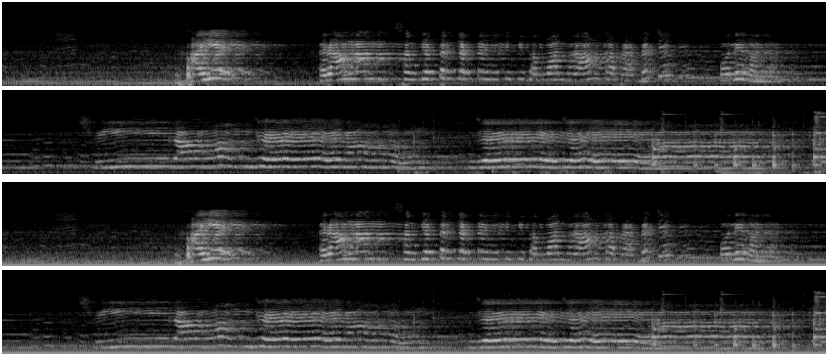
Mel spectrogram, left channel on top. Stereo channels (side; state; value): right; noise; hum, 4 dB below the sound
